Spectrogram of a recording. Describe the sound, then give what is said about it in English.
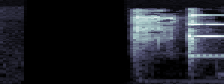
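A short bright electronic chime of two quick bursts with ringing tonal overtones, heard clearly on its own after a moment of silence, like a cash-register style notification; it is the Shopify notification for a new sale. “It's the sound of another sale on Shopify, the all in one commerce platform to start, run, and grow your business.”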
